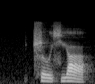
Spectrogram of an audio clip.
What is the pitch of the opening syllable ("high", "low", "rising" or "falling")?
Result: falling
